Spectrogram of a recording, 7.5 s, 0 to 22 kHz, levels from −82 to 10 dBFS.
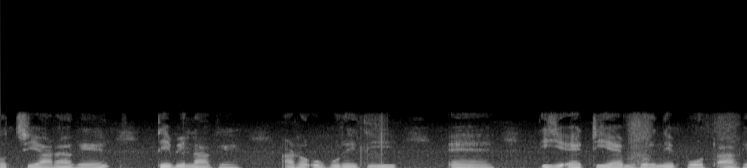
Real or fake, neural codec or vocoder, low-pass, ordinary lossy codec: real; none; 7.2 kHz; none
